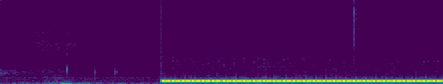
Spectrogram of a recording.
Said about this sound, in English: So his phone was ringing somewhere. Maybe it's in his Audi, so he's not picking up.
